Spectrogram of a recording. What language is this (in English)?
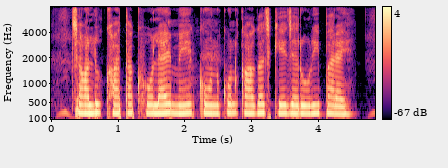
Maithili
